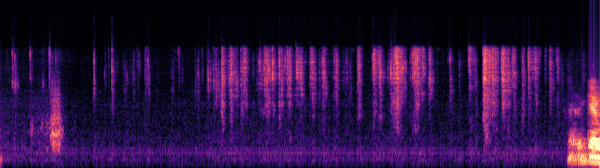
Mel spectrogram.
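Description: Paintbrush stirring a glaze of acrylic paint and matte medium on a foil-covered palette: a soft, scratchy rustle of bristles working over the foil, starting about two seconds in and going on in quick, uneven strokes.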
